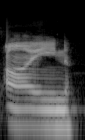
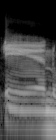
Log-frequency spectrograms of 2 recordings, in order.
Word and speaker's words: Ayn: you can get about whether or not it's Ein, or which is how I pronounce it now, or Anne, which is how I initially pronounced it, or Ain, which is what it fucking looks like.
